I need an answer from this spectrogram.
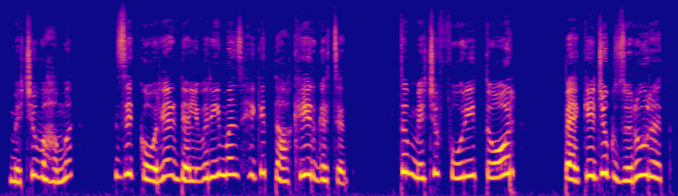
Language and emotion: Kashmiri, fearful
